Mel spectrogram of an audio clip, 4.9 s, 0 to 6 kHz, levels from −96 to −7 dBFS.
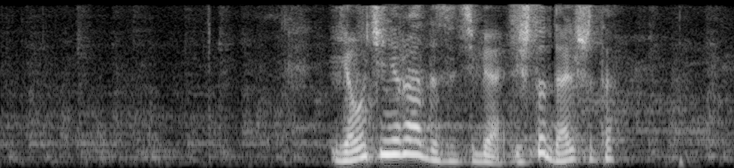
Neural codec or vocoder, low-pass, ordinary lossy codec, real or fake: vocoder, 44.1 kHz, 80 mel bands, Vocos; 5.4 kHz; AAC, 24 kbps; fake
